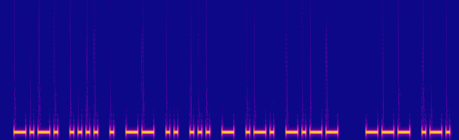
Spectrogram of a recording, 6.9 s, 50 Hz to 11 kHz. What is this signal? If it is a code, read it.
Morse code, heard as a keyed tone, about 20 wpm, 700 Hz. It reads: CHEMISTRY OR
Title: Sentences from Top 1000 Words - Review Part 6 - 20wpm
